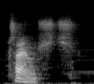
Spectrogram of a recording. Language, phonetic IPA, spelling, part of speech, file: Polish, [t͡ʃɛ̃w̃ɕt͡ɕ], część, noun, Pl-część.ogg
